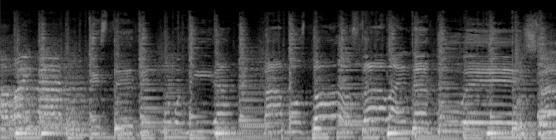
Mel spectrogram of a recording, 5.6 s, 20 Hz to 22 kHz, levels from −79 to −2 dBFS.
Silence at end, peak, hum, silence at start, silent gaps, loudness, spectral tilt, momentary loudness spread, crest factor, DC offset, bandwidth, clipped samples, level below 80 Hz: 0 s; -6 dBFS; none; 0 s; none; -22 LUFS; -5 dB/octave; 7 LU; 16 dB; under 0.1%; 16 kHz; under 0.1%; -38 dBFS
